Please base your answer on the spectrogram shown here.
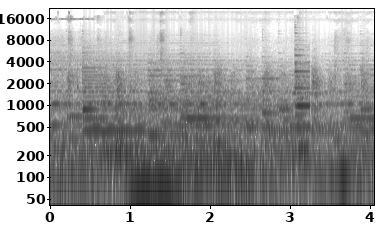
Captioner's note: running washing machine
